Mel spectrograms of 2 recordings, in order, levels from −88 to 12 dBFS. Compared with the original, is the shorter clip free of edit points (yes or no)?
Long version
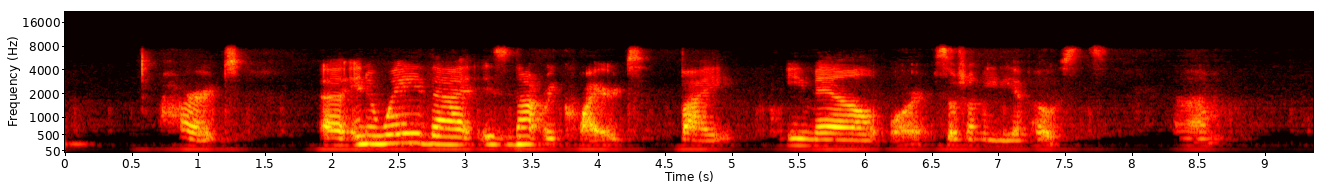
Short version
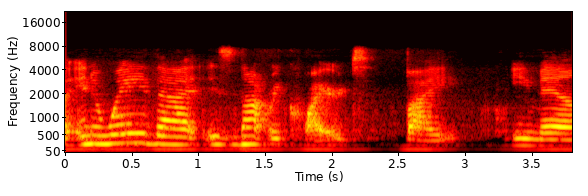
yes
